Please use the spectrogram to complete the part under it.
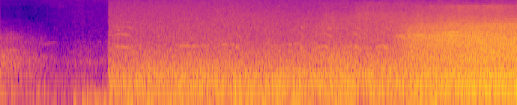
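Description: Waves wash onto a shore.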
